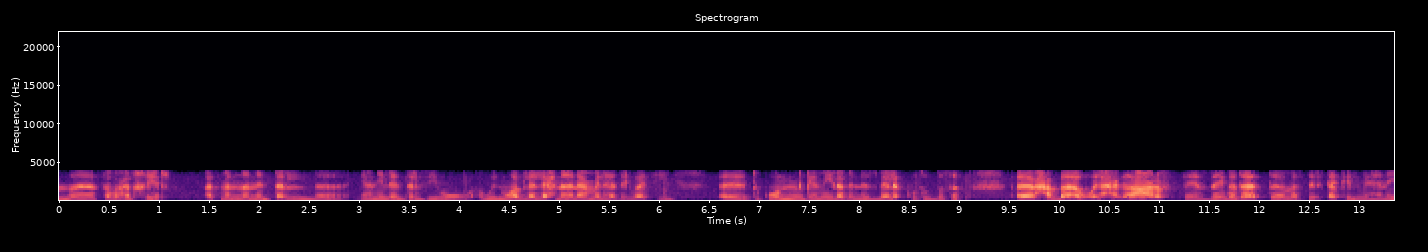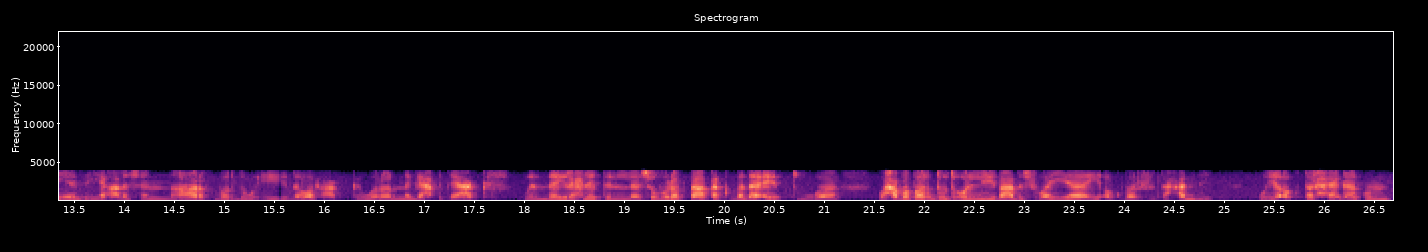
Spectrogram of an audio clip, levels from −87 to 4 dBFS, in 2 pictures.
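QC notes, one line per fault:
6.81–6.84 s, packet loss with pitch repetition: a slightly held, buzzy tone just before "تكون جميلة باللنسبالك وتتبسط". About 30 ms of audio went missing, fitting a single lost packet, and the last pitch period was looped to fill it.
11.58–11.61 s, packet loss with pitch repetition: the same brief buzzy hold right before "بدأت مسيرتك المهنية دي". A 30 ms gap was bridged by repeating one pitch cycle.
15.51–15.57 s, packet loss with pitch repetition: a longer held buzz that fades toward silence just after "دي علشان أعرف برضه", then a short cross-fade back in. The 60 ms gap points to two lost packets.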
